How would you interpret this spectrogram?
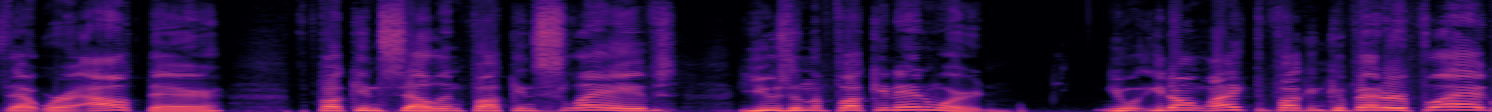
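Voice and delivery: real anger. Real, not acted. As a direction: push it out, fed up and angry. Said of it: "I know I sound angry".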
